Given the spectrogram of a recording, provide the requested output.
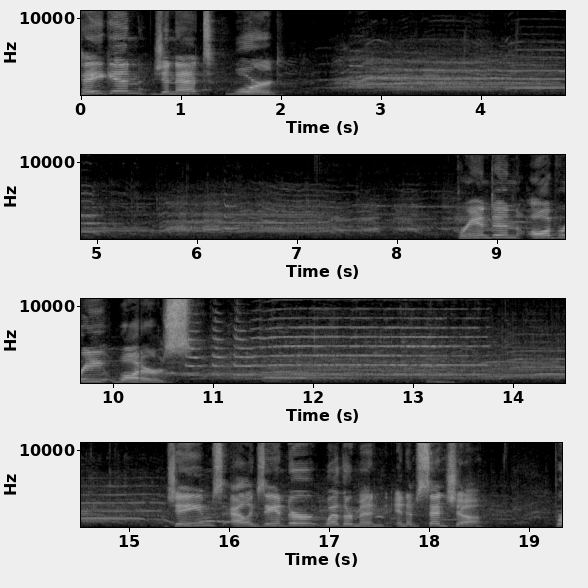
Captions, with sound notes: Tegan Jeanette Ward. (attendees applauding) (attendees cheering) Brandon Aubrey Waters. (attendees applauding) (attendees cheering) James Alexander Weatherman in absentia.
